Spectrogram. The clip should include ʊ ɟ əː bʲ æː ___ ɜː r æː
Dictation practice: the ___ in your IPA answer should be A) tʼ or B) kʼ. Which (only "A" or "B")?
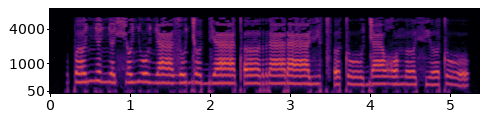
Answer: A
